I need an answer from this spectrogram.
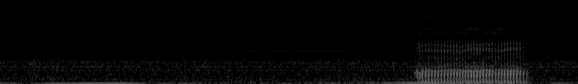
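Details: Female pet dog Lulu dozing and snoring: after a few seconds of quiet room noise and faint breathing, one loud, coarse rattling snore of about a second arrives near the end.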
